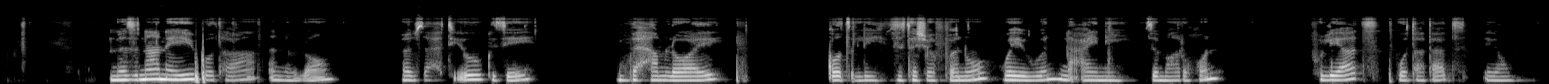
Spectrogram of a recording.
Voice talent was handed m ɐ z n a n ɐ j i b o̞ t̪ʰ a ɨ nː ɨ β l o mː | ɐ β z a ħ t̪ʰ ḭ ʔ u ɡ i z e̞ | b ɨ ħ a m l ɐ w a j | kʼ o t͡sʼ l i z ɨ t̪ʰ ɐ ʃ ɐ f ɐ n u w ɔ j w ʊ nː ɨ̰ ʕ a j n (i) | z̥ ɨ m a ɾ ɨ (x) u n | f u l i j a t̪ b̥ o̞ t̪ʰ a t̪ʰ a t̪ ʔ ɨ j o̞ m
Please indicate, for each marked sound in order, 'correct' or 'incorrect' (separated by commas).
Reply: correct, correct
